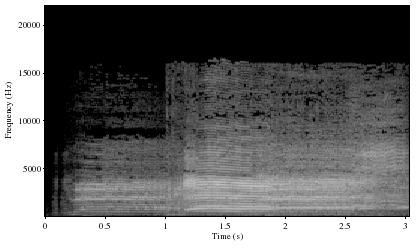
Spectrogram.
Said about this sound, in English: Would you young sheep just shut up? Oh, that's much better.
